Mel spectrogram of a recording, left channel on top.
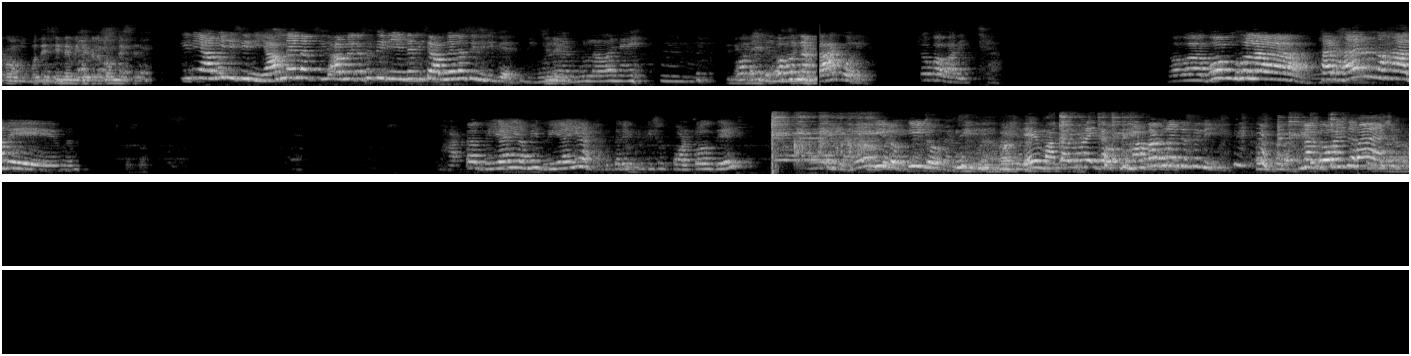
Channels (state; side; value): silent; right; digital silence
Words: কম ওতে চিনি মিঠা গুলো কম দিছে চিনি আমি দিছি নি আমনে না আমনে কাছে চিনি এনে দিছে আমনে না চিনি দিবে চিনি ভুলাও নেই ওখানে না করে সব বাবার ইচ্ছা বাবা বোম ভোলা হর হর মহাদেব হাতটা ধুইয়াই আমি ধুইয়াইয়া ঠাকুরদারে একটু কিছু ফল টল দেই কিলো কিলো এ মাথা ঘুরাইতাছে মাথা ঘুরাইতেছে নি না ঘুরাইতেছে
